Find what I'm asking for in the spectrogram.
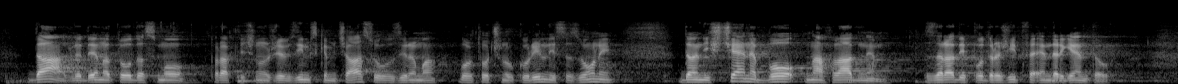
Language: Slovenian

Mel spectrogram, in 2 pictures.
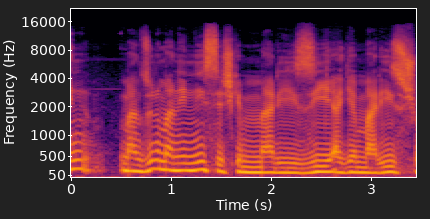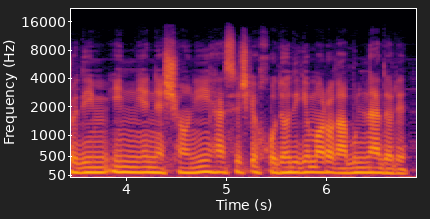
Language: Persian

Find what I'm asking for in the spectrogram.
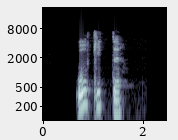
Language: Bashkir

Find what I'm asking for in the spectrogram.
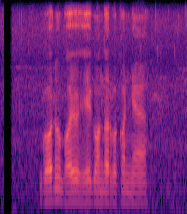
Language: Nepali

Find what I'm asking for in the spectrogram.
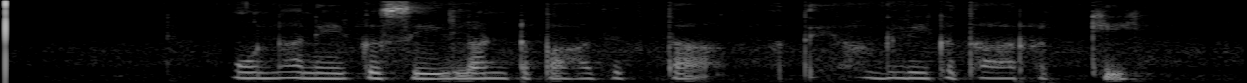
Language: Punjabi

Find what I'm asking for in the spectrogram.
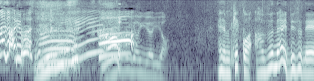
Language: Japanese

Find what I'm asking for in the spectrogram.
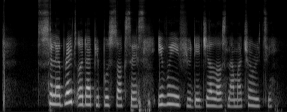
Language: Nigerian Pidgin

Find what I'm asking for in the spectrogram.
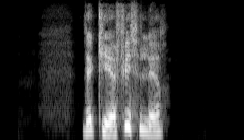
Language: Kabyle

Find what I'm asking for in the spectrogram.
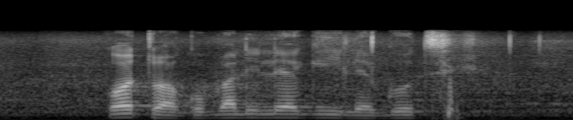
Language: Swati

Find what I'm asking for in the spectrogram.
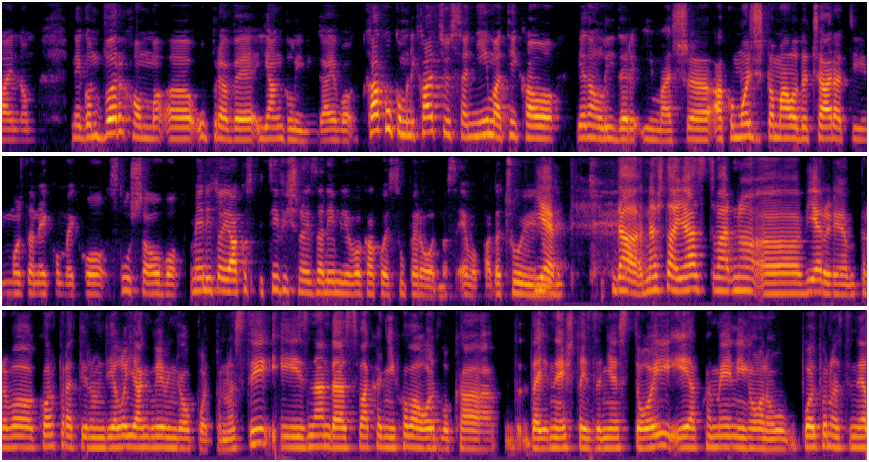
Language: Croatian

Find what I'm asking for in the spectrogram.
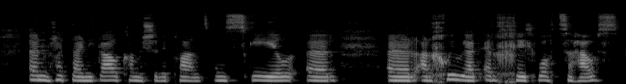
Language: Welsh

